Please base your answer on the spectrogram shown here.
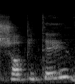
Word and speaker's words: Shopi: The ethnic group is called Shop, or S-H-O-P, pronounced Shopite, the inhabitants, that's the nickname of them.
